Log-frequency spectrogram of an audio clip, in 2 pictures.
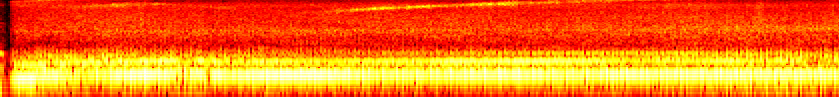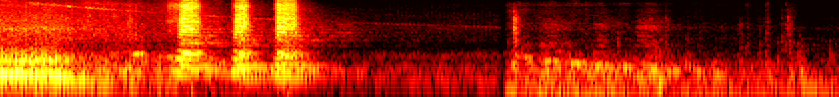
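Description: Diesel pickup engine held at high revs, with a rising then falling turbo whistle; about four and a half seconds in the revs drop away. Three short sharp blips follow, then a quieter low hum.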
